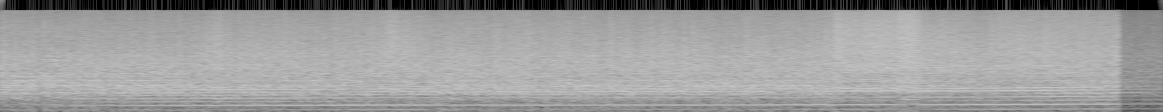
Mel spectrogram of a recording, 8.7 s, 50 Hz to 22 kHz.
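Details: 2007 BMW E90 335i N54 turbo petrol on track with new custom transmission tune fixing shift misfire/flare; pulls steadily at full throttle, tone rising smoothly with no stumble or flare.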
